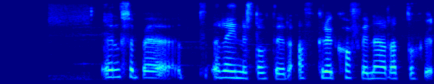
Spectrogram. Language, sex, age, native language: Icelandic, female, 18-19, Icelandic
